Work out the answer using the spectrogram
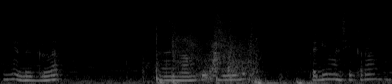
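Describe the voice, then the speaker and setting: A woman's voice: mid-range voice, fairly even intonation, brisk, very noisy. A young woman hosting a casual solo livestream from her room on a phone, chatting emotionally and animatedly with lots of fillers. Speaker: idol livestream host.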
